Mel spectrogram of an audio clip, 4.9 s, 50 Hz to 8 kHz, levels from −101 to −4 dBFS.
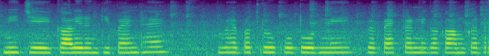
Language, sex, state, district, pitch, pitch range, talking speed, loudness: Hindi, female, Haryana, Charkhi Dadri, 250 Hz, 245-255 Hz, 210 wpm, -18 LUFS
